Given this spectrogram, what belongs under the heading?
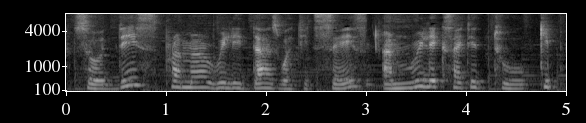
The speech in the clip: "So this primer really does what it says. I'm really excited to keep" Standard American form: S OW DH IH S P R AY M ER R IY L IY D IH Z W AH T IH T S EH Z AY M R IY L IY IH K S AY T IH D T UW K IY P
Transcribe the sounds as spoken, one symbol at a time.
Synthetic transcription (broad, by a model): S OW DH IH S P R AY M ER R IY L IY D IH Z W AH T IH T S EH Z AY M R IY L IY IH K S AY T IH D T UW K IY P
